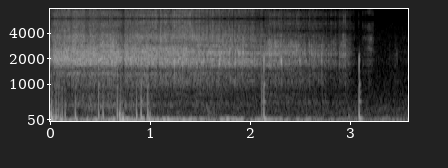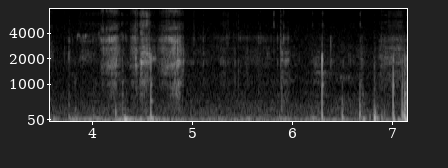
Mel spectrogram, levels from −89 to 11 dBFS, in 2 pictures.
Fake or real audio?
real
